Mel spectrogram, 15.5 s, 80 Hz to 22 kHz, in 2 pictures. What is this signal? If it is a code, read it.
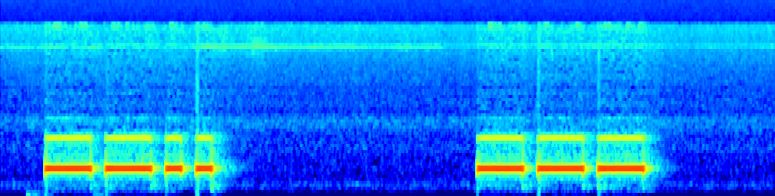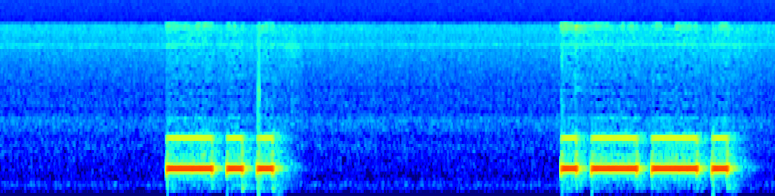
Morse code, heard as a keyed tone, about 8 wpm, 650 Hz. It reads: Z O D P
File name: jh8cbh / 2025cw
